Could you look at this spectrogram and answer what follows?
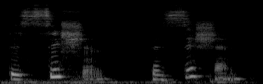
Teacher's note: You should hear stress on the si,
